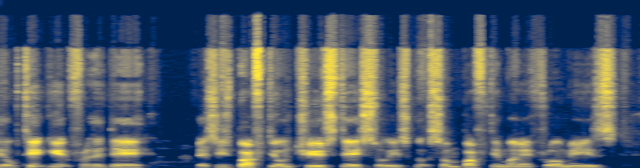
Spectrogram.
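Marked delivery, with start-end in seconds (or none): none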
